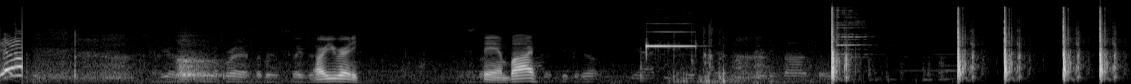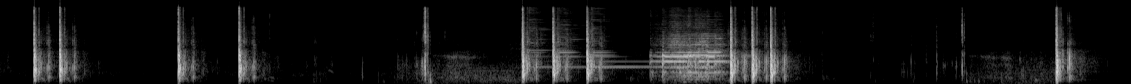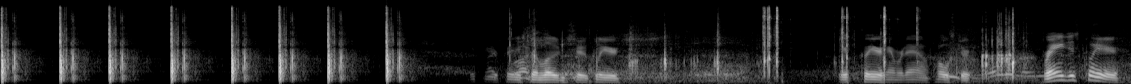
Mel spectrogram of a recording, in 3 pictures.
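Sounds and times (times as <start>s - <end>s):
pistol shots: 9.6s - 12.2s, 13.1s - 14.0s, 16.5s - 17.4s, 21.8s - 26.8s
ringing noise: 16.6s - 18.7s.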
